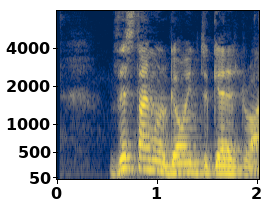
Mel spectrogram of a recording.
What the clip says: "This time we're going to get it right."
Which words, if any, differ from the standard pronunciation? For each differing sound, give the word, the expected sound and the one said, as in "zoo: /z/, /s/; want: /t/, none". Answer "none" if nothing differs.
right: /t/, none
